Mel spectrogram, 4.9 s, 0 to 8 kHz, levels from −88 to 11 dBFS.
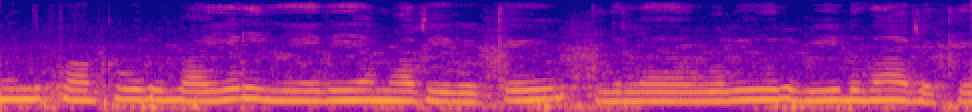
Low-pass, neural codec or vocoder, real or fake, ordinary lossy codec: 7.2 kHz; none; real; none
